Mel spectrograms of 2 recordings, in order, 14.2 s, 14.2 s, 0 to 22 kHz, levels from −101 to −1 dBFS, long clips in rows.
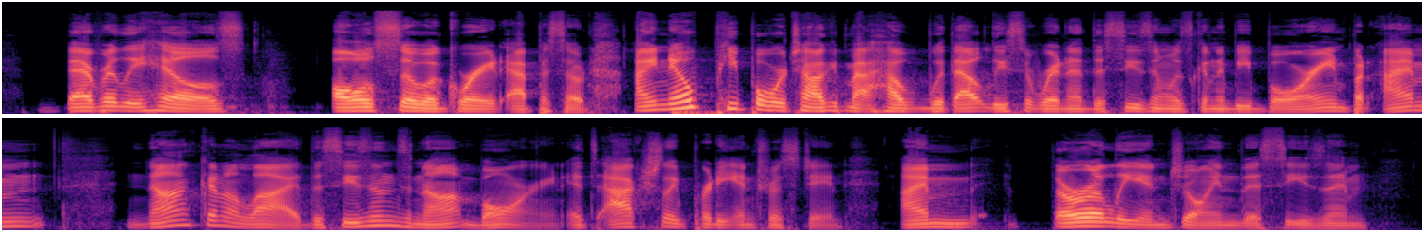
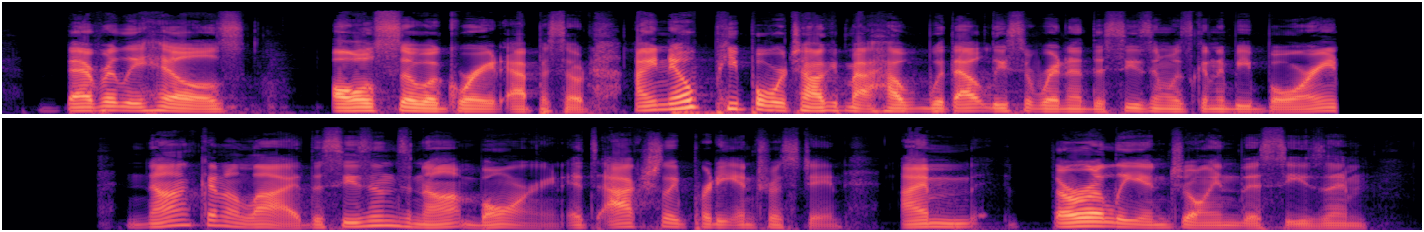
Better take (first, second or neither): first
